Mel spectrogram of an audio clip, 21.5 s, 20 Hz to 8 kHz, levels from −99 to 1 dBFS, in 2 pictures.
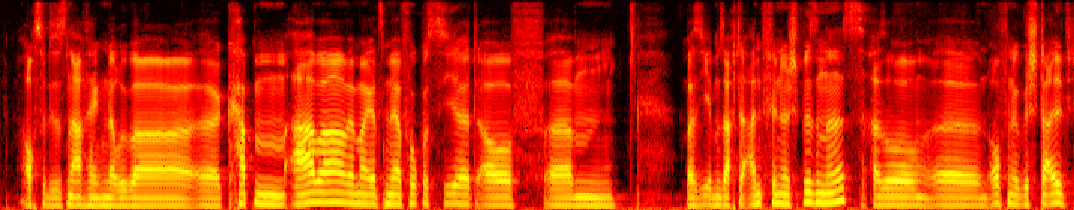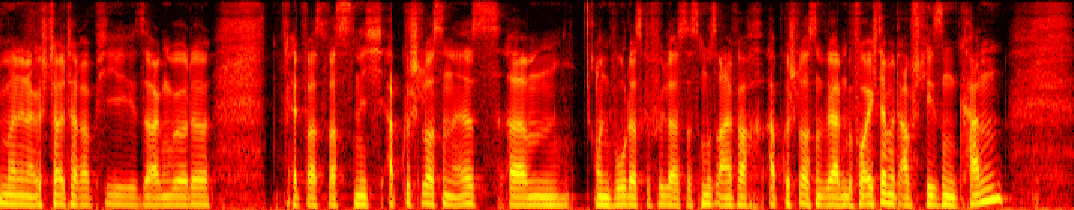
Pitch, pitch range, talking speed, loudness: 110 Hz, 105-120 Hz, 150 wpm, -26 LUFS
